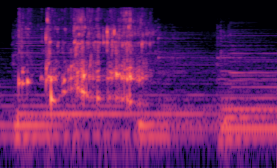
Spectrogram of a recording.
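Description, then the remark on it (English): Foley liquid pours out and splashes in a burbling stream for about a second and a half, with bright gurgling bubbles, then stops before a low hum returns. Fairly loud, with no voices. “Just going to pour one out. For soft click technology.”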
